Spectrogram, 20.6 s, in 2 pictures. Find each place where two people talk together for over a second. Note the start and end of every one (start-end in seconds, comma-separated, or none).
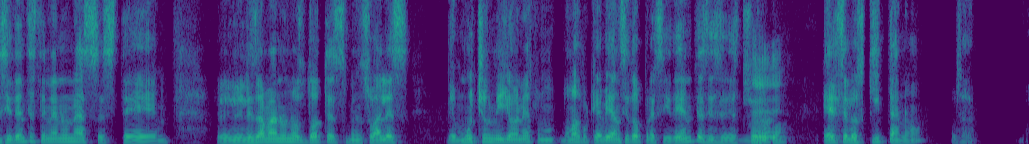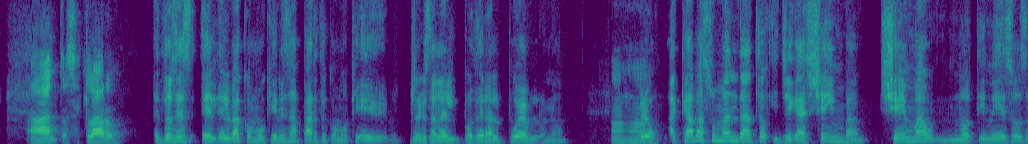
none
